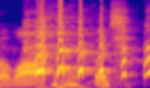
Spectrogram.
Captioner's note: laughs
